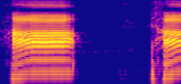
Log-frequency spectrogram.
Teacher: মুখ খোলা থাকবে আর এই হা কন্ঠ চাপ দিয়ে হা এই হাকে লম্বা করতে হবে এই আলিফ আলাদা আর পড়তে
